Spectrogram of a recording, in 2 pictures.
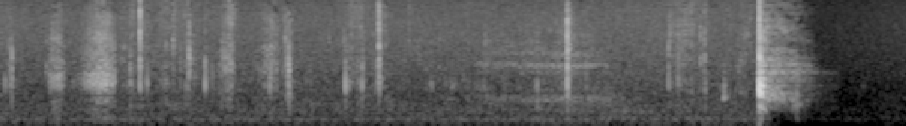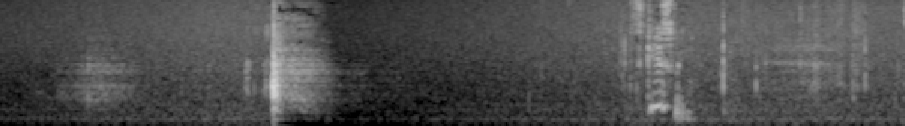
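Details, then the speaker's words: A few sharp, explosive bursts in a quiet room, the strongest an ordinary adult sneeze; the adult says they have no cold. "like I sneeze whenever I'm making a video it's just the hottest thing I don't have a cold or anything"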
